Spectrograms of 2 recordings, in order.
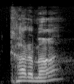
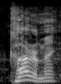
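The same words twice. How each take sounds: First: It is pronounced the Sanskrit way. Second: It is pronounced the Hindi way. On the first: "Karma is Sanskrit" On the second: "karma is Hindi"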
